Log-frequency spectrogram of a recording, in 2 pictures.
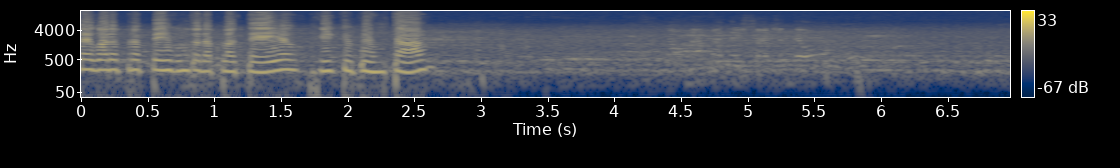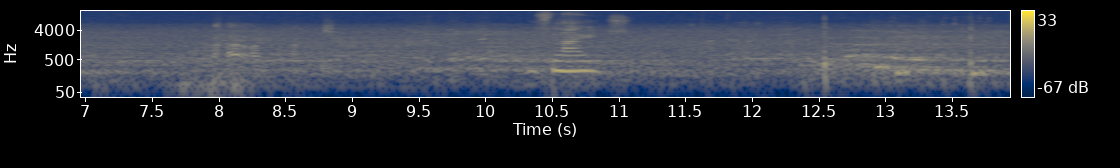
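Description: An audience murmurs and chatters in the background.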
